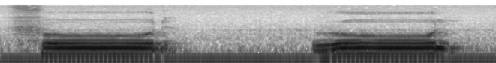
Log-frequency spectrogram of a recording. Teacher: the back of the tongue is raised relaxedly from the closest position and is somewhat advanced from the true back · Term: long vowel sounds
